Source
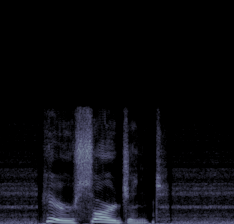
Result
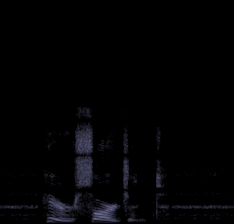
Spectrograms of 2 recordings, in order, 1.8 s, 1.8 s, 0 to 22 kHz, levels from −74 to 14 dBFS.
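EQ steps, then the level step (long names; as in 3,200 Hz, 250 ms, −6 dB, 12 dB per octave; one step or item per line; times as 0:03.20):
moving average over 13 samples
high-pass filter 590 Hz 12 dB per octave
first difference
+6.5 dB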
